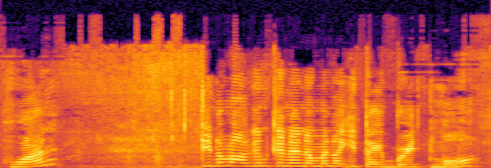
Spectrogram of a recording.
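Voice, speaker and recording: A woman playing a caring, protective young friend in a Filipino radio drama, giving gentle advice. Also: very high voice, expressive, normal speed, faint music behind, full character voice. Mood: concerned.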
